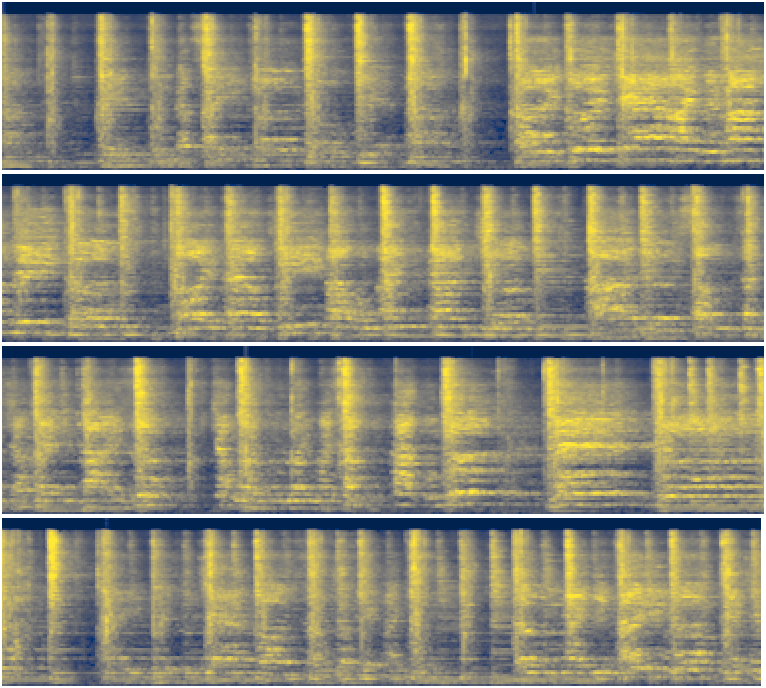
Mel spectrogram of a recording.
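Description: Mixed choir of men and women singing a Vietnamese du ca song, accompanied by a strummed acoustic guitar keeping a steady beat.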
